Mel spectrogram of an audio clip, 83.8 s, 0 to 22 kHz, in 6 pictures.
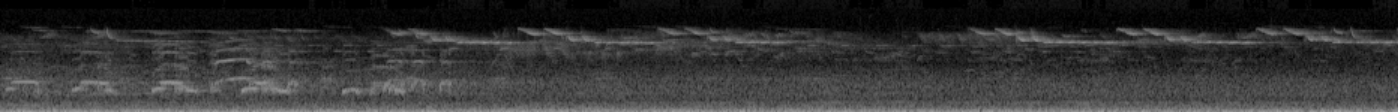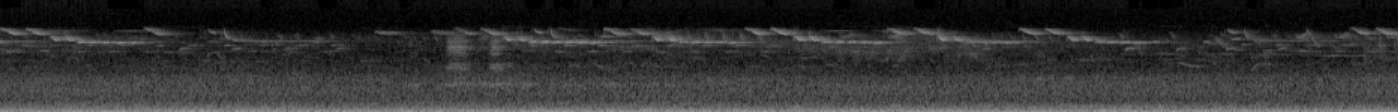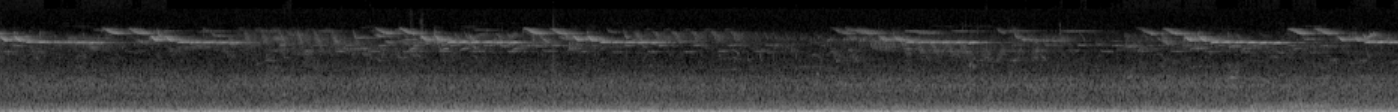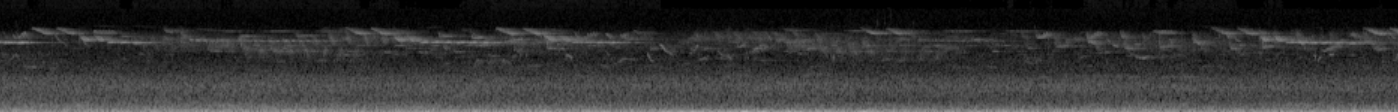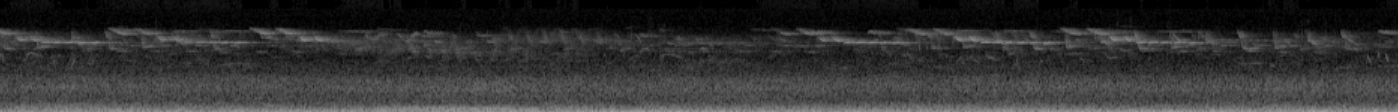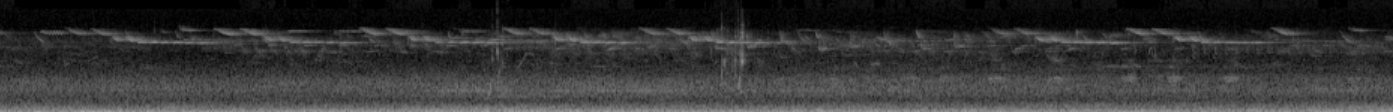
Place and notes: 06:00 Berlin Buch, Lietzengraben - wetland ambience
